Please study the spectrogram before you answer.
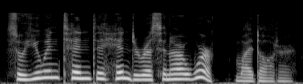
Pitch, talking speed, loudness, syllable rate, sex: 230 Hz, 215 wpm, -16 LUFS, 5.2 syllables/s, female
